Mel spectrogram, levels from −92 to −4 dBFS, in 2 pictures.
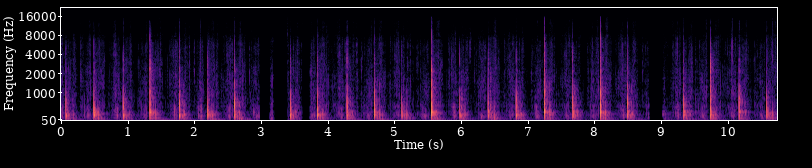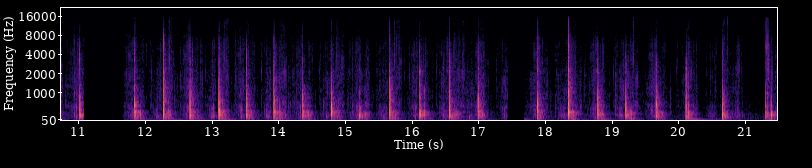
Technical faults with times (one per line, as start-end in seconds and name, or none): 2.96-3.74 AAC frame loss with muting
8.80-9.03 AAC frame loss with muting
11.07-11.67 AAC frame loss with muting
17.42-17.69 AAC frame loss with muting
